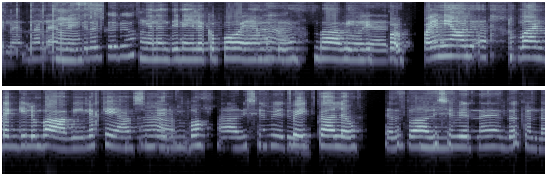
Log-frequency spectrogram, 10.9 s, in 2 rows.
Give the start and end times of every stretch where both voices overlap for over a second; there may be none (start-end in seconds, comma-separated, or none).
none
